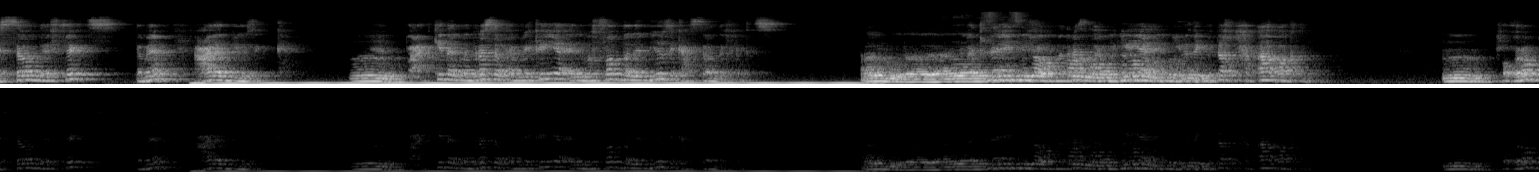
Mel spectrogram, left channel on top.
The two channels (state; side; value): quieter; right; 34.3 dB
